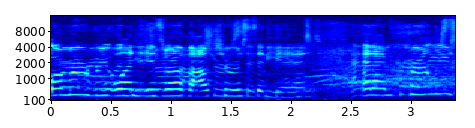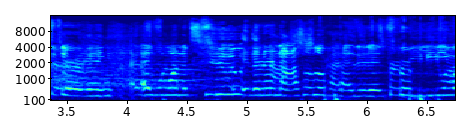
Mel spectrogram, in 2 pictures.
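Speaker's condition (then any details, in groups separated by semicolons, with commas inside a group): No condition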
